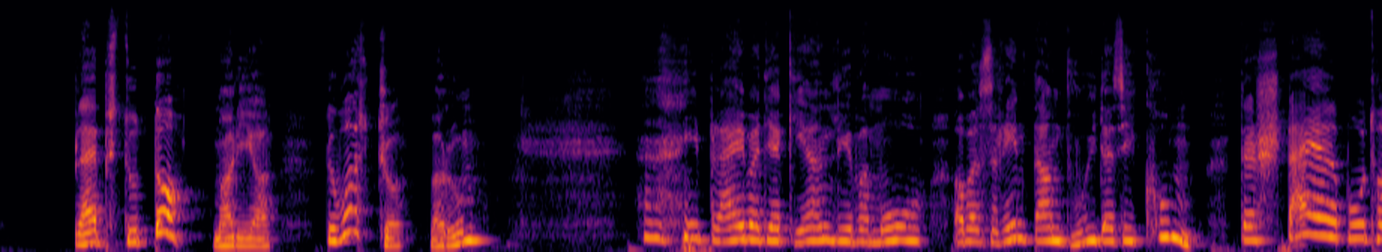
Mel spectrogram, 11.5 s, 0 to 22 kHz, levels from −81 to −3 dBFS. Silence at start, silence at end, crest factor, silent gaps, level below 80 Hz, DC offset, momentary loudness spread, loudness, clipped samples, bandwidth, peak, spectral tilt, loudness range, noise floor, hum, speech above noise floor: 0.6 s; 0 s; 20 dB; none; -56 dBFS; under 0.1%; 8 LU; -29 LUFS; under 0.1%; 15 kHz; -10 dBFS; -6.5 dB/octave; 4 LU; -80 dBFS; none; 51 dB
